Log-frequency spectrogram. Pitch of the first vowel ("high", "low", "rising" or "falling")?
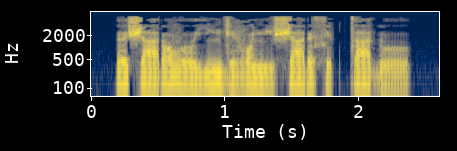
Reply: rising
